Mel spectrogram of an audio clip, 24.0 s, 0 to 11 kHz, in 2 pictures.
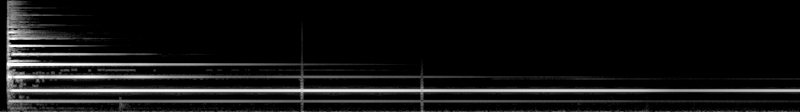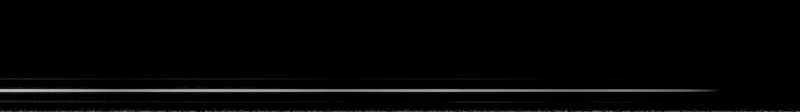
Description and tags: chimes c4 ff 1
Instrument: Orchestral Chimes/Tubular Bells, Chromatic- C3-F4
Note: C, Octave 2
Volume: Fortissimo (FF)
RR Var: 1
Mic Setup: 6 SM-57's: 4 in Decca Tree (side-stereo pair-side), 2 close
